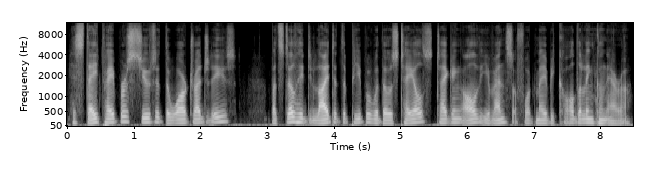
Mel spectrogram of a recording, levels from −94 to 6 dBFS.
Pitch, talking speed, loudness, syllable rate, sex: 125 Hz, 200 wpm, -20 LUFS, 5.4 syllables/s, male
